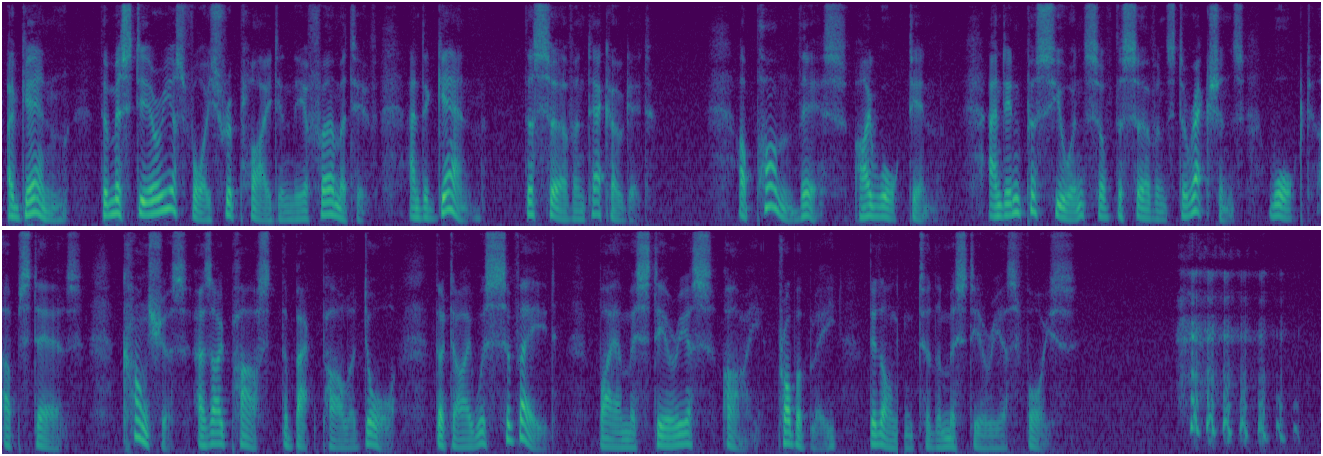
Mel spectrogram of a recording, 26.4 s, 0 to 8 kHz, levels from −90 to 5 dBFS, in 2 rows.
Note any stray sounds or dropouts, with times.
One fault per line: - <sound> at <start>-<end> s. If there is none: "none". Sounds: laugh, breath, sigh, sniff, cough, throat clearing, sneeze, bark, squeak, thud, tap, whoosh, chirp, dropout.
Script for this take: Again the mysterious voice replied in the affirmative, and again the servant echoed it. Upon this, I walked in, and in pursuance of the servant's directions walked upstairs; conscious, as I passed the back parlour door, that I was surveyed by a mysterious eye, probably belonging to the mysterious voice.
- dropout at 22.1-22.2 s
- laugh at 24.9-26.2 s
